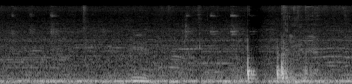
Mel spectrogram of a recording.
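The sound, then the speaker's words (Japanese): Glasses clink together twice in quick succession, crisp, in a toast among friends drinking together, against a steady low hum of background room noise and murmur. “じゃあ、乾杯。 乾杯。 乾杯でーす。”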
